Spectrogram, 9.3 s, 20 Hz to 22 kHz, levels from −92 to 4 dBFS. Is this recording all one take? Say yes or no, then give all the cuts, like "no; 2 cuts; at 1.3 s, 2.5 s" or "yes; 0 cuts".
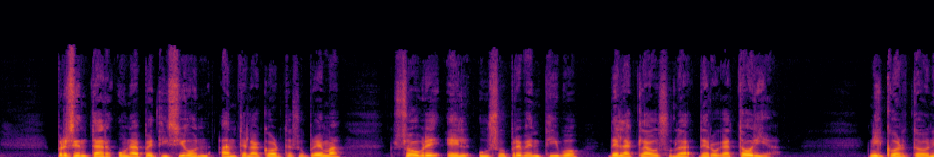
yes; 0 cuts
